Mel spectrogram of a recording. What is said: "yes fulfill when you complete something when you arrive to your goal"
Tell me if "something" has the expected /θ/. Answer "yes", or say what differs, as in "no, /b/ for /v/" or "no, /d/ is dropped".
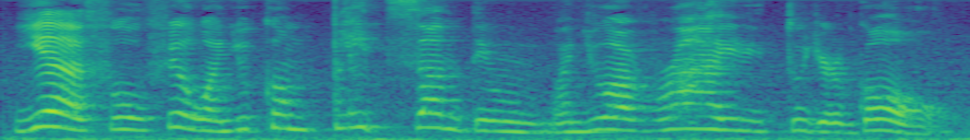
no, /t/ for /θ/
